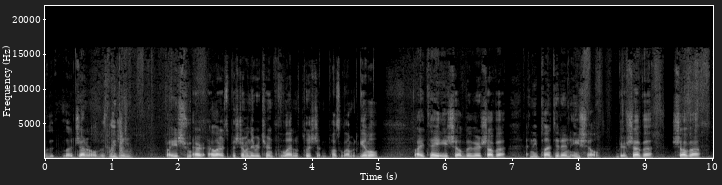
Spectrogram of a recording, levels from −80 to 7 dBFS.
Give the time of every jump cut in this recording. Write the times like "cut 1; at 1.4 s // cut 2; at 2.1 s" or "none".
cut 1; at 2.2 s // cut 2; at 8.6 s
